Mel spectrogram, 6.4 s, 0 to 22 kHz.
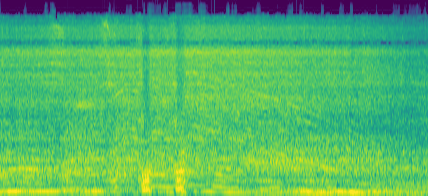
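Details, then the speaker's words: V8 truck revving with light quick ticking about four a second; owner says normal injector and valvetrain noise on these engines; oil pan new. "it might be look a little bit of it like a clunk or like a tongue sound that's just the valvetrain mouth painter on these engines are noisy"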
